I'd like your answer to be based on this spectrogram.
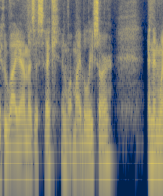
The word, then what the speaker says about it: Sikh: He's Sikh or Sikh, as some people pronounce it. He pronounces it Sikh.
